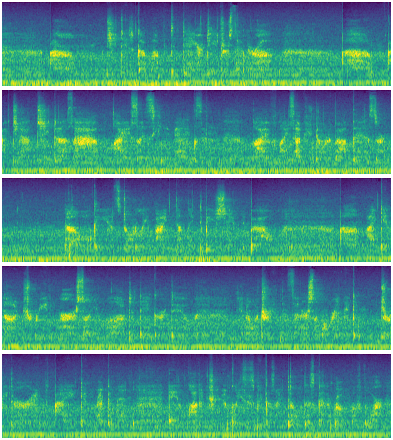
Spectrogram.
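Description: A girl whispering close to the microphone, one long stretch of soft speech full of sharp hissing s-sounds, over a steady low hum.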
